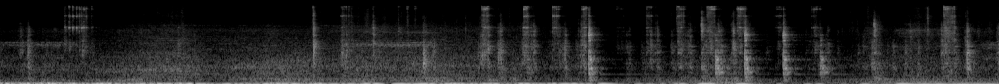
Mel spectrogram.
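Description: Irregular metallic clicks and clatter of hand tools and parts during vehicle repair work, denser in the second half, over a low rumble in the first half.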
